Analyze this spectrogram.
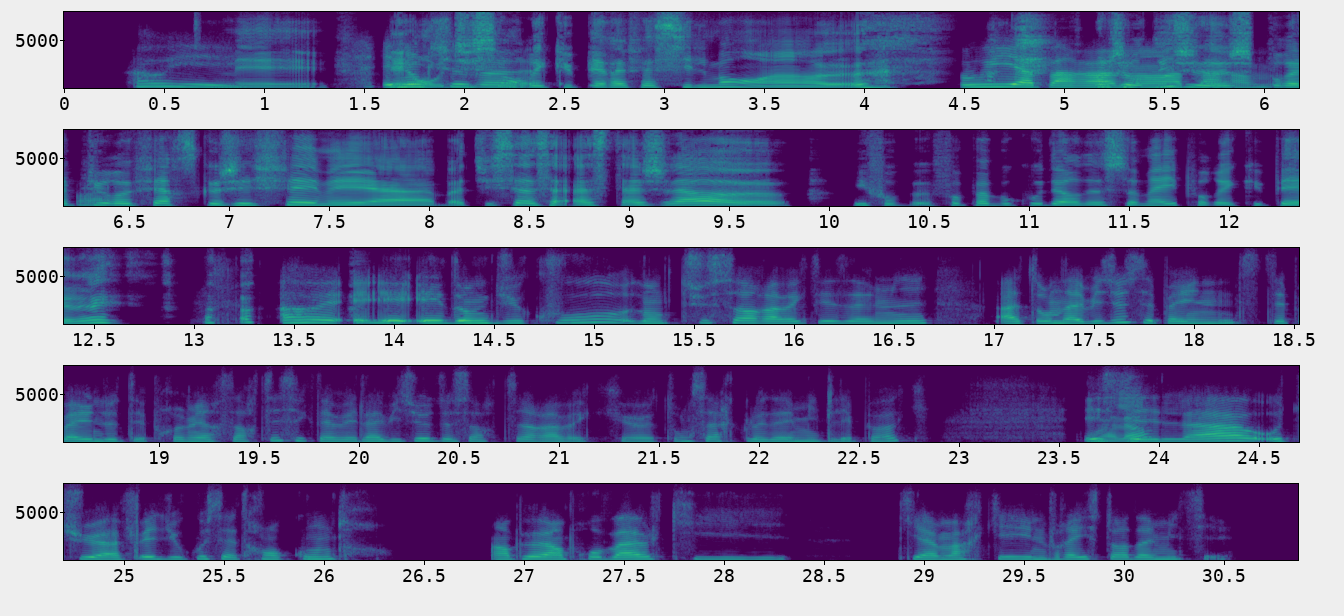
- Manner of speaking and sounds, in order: chuckle; tapping; laugh
- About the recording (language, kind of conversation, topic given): French, podcast, Comment une rencontre avec un inconnu s’est-elle transformée en une belle amitié ?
